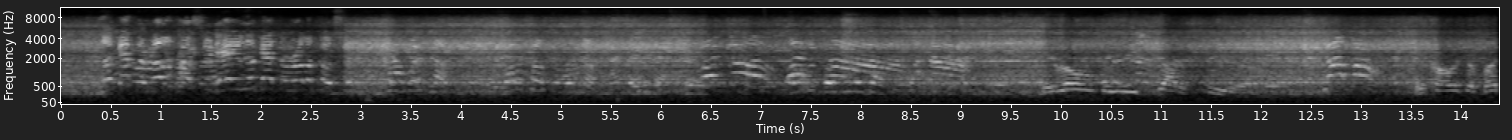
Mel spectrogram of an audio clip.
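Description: Indistinct voices from a home video playing through a television speaker, over a steady hiss.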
